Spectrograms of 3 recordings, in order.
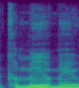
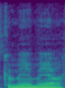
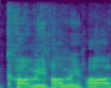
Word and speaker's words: Kamehameha: Goku firing off his Kamehameha he calls it the kamehamehan was just like bro that's so weird for you to do you know how to pronounce it why did you just do it wrong I'm sorry if you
